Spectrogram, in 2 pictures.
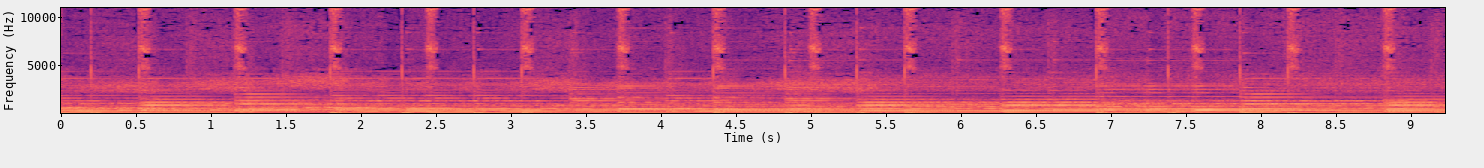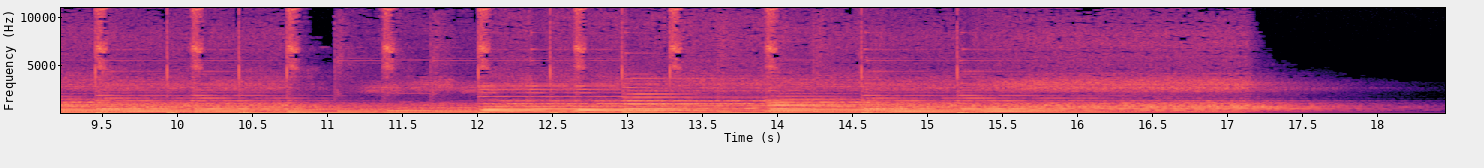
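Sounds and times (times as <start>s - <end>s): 
alto voice singing fast: 0.0s - 18.3s.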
